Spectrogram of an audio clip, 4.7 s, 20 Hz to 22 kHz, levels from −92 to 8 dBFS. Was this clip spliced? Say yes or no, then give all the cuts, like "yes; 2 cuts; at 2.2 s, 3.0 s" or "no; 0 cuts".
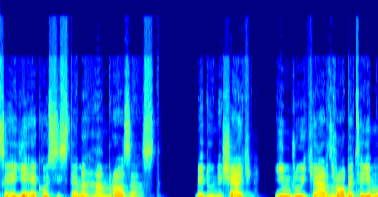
no; 0 cuts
